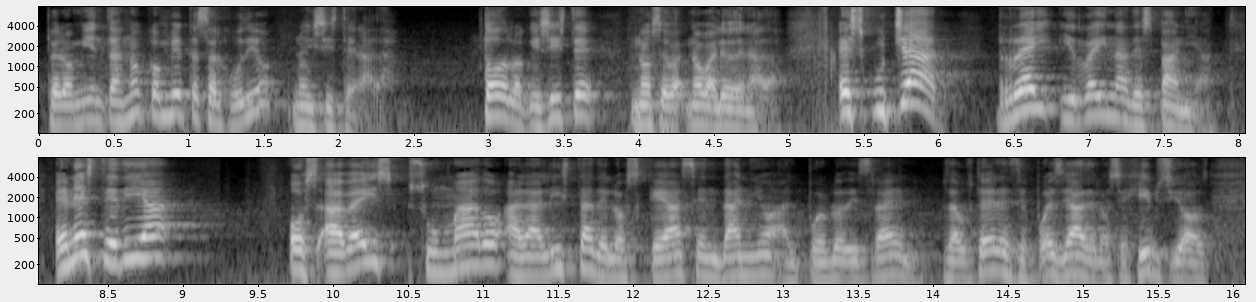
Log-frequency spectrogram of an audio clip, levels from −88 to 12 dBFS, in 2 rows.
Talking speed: 190 wpm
